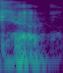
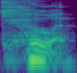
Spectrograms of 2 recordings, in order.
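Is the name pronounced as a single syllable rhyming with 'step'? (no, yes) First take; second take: yes; no. First: The name is pronounced as one syllable, 'Kep'. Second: The name is not pronounced like 'Kep'. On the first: The speaker calls it right. "No, it's Kep. I'm fucking with you" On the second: The speaker calls it wrong. "Let me mispronounce shit how I want to mispronounce"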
